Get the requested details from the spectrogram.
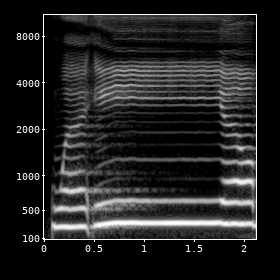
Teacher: Cara membacanya bunyi nun dileburkan atau dimasukkan ke ya disertai bunyi dengungan. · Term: idgham bi gunnah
